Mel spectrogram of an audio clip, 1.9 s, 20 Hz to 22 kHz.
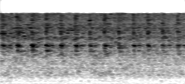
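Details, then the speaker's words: Pontiac Firebird V8 first started after fuel tank install: uneven, stumbling idle with a regular missing pulse; number 8 cylinder dead, possibly a plug, another cylinder weak. "It's not great, but that one's firing."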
